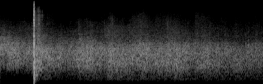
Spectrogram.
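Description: At a judges' plenary assembly, steady audience applause for the former county court chairmen fills the whole stretch, a dense even wash of many hands clapping, with one sharp louder clap standing out near the start.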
